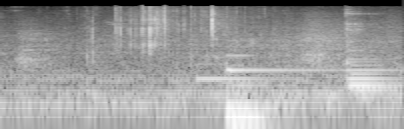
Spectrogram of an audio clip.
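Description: A spoon scooping into a bowl of soft tofu and vegetables, a brief squelch and scrape in the first second. About a second in, background music with plucked notes over a bass comes in.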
